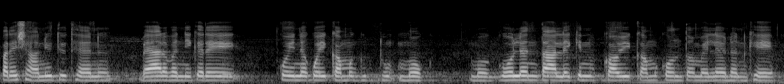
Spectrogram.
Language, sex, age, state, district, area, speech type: Sindhi, female, 30-45, Delhi, South Delhi, urban, spontaneous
